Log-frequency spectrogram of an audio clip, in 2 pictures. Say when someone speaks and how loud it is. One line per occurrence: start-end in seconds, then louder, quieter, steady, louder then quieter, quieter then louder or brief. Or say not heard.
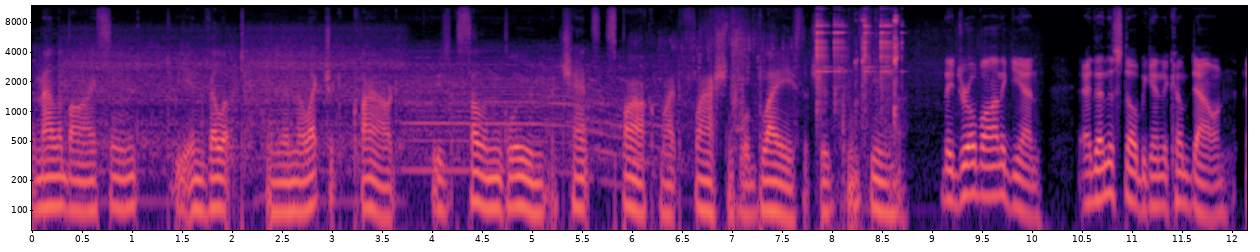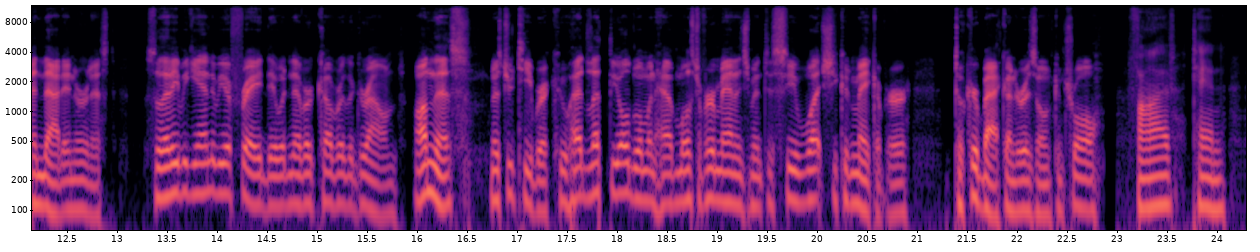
0.0-24.2 steady.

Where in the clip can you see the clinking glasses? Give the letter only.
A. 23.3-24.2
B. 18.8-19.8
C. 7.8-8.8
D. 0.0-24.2
C.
